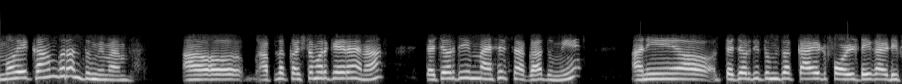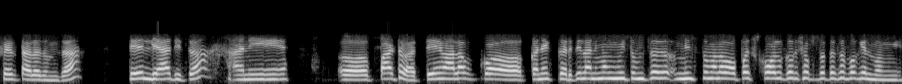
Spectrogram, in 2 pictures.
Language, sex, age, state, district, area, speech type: Marathi, male, 18-30, Maharashtra, Thane, urban, conversation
